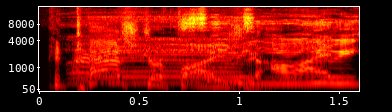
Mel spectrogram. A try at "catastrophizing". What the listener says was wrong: The emphasis on the wrong syllable.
